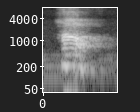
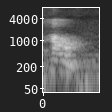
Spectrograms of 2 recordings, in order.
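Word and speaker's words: half: হাফ, এইচ এ এল এফ, এল এর উচ্চারণ বাদ, এইচ এ এল এফ হাফ।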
